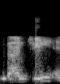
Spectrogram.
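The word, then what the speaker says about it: Nnaji: Nunge. Is it Nunge or Nunge? I can't remember. How do you pronounce it? – I say Nunji. – No, I'm going with Nunji, and you know what? – I've always said it.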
